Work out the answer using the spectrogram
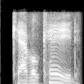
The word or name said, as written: cavalcade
